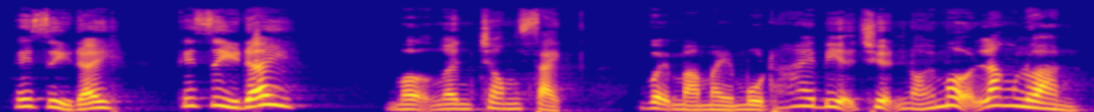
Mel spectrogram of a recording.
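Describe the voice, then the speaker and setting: A harsh older mother-in-law scolds at the top of her voice, as a woman narrator puts her on. Her pitch jumps high and loud as she rages. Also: very animated, brisk. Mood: furious. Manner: shouting, scolding.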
